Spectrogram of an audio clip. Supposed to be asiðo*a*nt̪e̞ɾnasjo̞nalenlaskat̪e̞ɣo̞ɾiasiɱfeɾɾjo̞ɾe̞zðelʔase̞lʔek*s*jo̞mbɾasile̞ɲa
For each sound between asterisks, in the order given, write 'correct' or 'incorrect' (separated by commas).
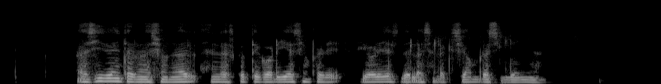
incorrect, correct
